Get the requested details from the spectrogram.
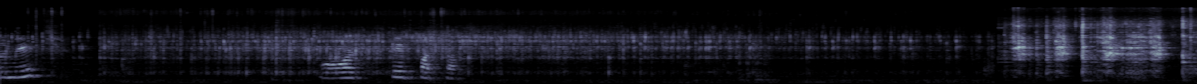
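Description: Spices sizzle and crackle in hot oil.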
